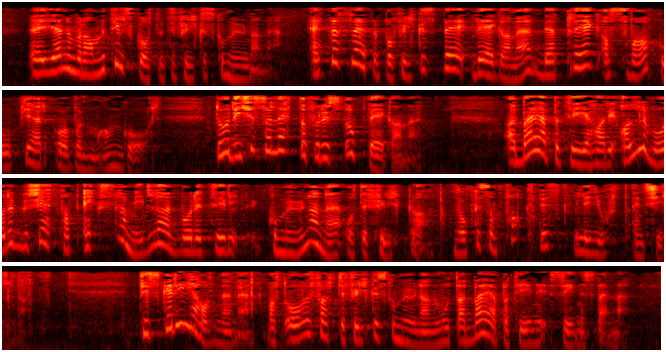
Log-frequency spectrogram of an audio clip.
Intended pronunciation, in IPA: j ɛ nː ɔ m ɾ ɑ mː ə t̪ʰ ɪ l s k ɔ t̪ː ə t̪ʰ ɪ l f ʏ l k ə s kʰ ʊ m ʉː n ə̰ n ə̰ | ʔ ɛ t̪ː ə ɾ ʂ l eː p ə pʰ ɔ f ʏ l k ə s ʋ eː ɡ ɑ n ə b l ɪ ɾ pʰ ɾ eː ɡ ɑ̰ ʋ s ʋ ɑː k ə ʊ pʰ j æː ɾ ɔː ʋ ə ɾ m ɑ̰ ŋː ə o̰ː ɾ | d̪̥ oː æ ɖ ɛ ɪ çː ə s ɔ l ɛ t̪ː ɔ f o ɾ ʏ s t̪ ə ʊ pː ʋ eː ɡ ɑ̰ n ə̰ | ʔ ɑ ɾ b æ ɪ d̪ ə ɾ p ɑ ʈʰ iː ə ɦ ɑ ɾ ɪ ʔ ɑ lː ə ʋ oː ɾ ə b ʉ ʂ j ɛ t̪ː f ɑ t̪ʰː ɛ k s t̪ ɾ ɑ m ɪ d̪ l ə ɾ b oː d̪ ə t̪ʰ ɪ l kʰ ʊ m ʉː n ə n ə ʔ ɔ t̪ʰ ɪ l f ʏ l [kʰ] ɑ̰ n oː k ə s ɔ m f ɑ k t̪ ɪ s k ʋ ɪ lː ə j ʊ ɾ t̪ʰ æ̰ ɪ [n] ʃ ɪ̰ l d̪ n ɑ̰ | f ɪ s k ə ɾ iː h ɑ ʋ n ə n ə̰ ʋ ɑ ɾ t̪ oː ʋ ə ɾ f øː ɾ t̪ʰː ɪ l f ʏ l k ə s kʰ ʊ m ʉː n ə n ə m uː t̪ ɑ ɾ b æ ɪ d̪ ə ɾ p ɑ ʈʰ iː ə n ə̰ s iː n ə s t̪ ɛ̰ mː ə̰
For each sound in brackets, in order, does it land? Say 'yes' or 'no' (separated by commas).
no, yes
